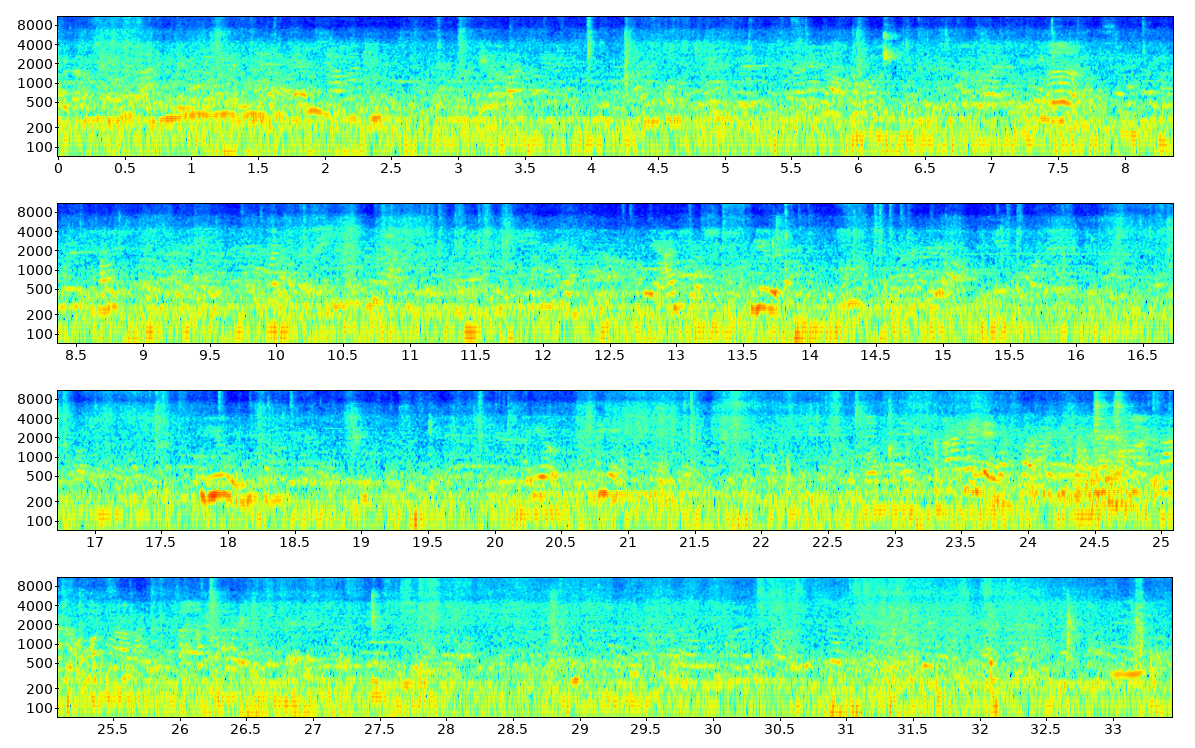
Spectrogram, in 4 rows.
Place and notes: Sao Paulo, Liberdade, Shopping Trade Centre, walking over 3 floors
